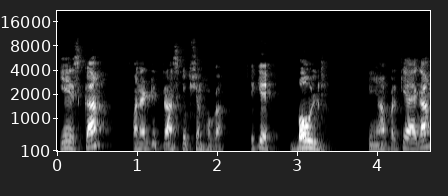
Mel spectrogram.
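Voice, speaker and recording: A man's voice: a little high, expressive, normal speed, highs cut off. A male teacher, giving a classroom lecture, who repeats words and keeps asking the class questions. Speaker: English teacher.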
